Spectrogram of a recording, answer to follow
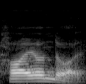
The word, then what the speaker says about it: Hyundai: Hyundai.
